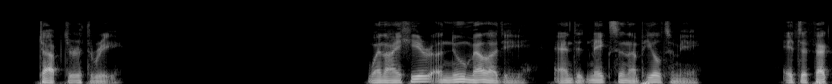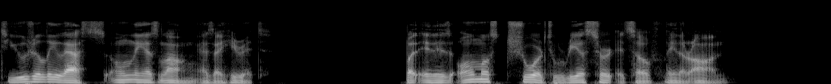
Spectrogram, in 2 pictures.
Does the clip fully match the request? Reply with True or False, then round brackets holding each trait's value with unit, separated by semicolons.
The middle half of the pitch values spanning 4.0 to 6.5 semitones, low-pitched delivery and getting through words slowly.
True (4.6 semitones; 90 Hz; 130 wpm)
